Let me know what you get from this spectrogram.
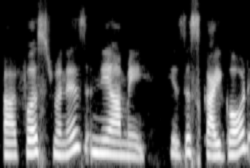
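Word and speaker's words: Nyame: Okay, so the name which are to be pronounced, our first one is Niame.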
